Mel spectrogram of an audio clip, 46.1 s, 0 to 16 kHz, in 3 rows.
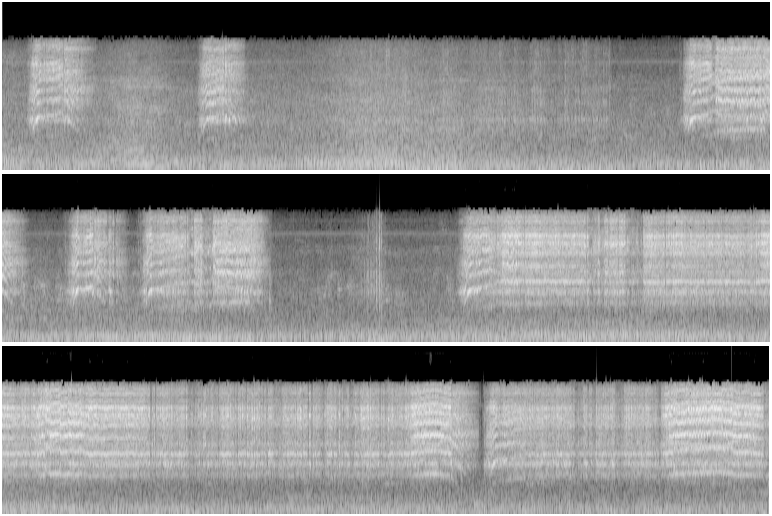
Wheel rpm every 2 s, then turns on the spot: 50, 10, 30, 20, 10, 20, 30, 130, 50, 150, 50, 10, 130, 200, 200, 200, 200, 200, 200, 170, 130, 200, 200.
6-12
